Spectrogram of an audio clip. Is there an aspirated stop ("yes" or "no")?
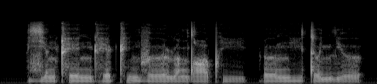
yes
